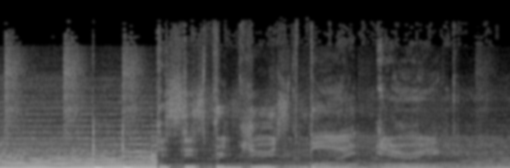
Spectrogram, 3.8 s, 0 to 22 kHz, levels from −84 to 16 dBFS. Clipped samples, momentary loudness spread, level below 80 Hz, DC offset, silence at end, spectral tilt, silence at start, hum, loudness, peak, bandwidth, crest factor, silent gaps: under 0.1%; 13 LU; -22 dBFS; under 0.1%; 0 s; -5 dB/octave; 0 s; none; -19 LUFS; -2 dBFS; 19.5 kHz; 16 dB; none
